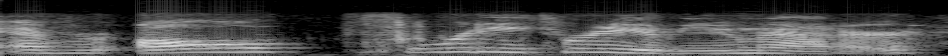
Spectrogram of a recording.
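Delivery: ordinary delivery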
